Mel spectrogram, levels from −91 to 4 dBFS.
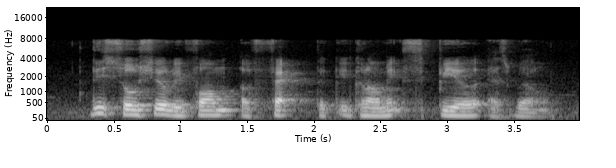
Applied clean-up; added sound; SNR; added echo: none; none; none; none.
